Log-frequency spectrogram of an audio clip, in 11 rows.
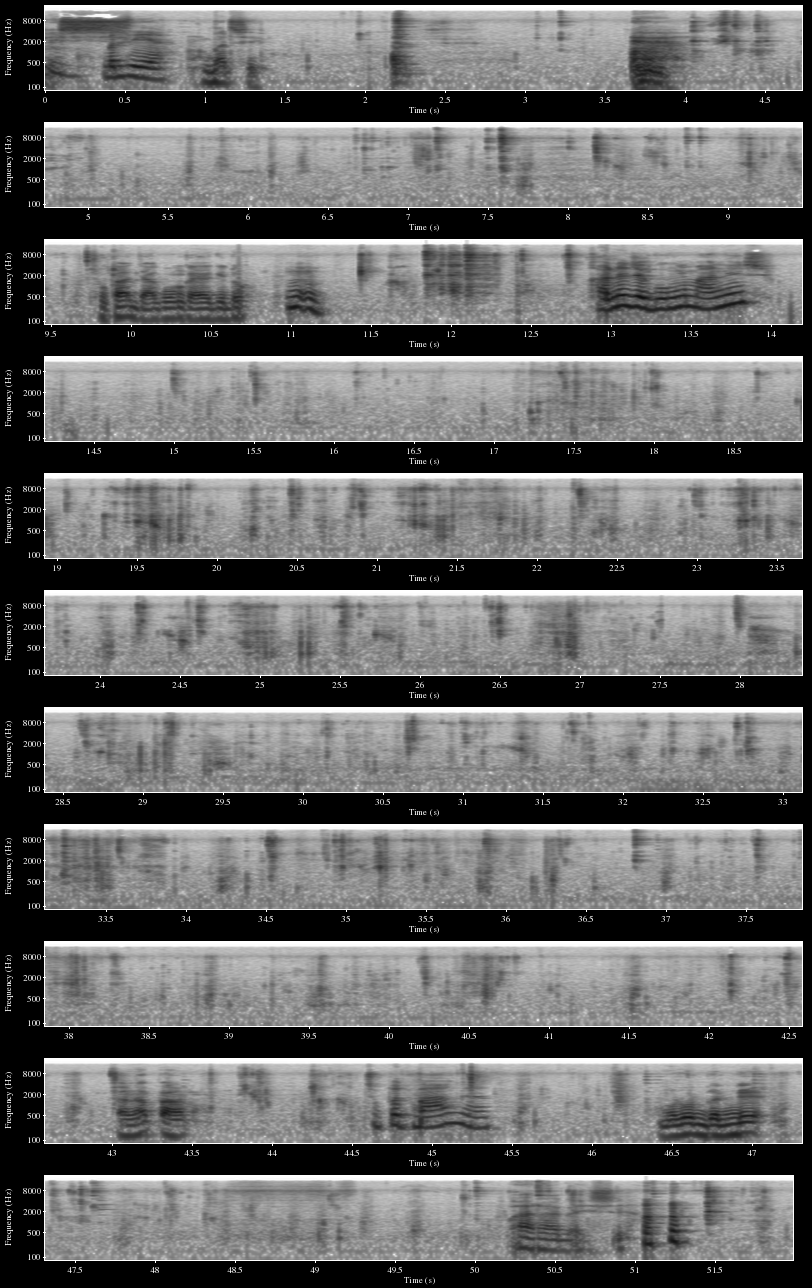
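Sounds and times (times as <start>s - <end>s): crunchy chewing of corn: 4.8s - 10.0s, 14.2s - 50.2s, 51.6s - 51.9s.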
